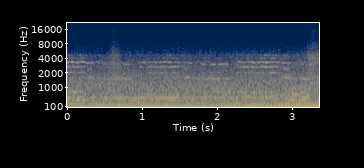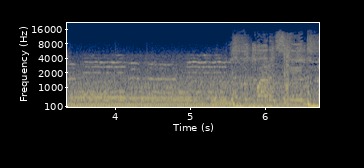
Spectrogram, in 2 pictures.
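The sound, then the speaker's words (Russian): A car engine runs with a steady, low droning hum and layered tones. A louder, rough surge of noise breaks in near the end. “Заработало. Дым из выхлопной трубы.”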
